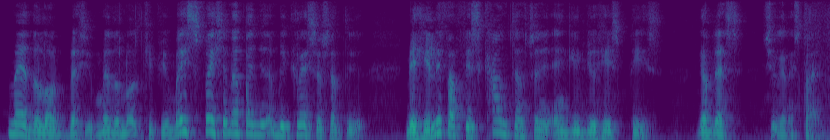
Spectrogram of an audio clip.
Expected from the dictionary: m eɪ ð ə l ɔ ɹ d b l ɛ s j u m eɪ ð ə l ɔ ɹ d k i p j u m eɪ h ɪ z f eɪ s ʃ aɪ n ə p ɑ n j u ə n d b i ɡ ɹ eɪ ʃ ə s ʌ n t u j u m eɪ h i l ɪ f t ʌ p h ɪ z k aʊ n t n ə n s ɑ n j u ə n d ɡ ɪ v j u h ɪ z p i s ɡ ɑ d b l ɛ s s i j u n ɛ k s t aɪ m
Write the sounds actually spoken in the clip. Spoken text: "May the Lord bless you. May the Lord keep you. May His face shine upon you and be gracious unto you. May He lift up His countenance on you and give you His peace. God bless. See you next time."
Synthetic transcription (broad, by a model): m eɪ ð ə l ɔ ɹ d b l ɛ s j u m eɪ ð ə l ɔ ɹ d k i p j u m eɪ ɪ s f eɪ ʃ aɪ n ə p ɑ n j u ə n b i ɡ ɹ eɪ ʃ ə s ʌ t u j u m eɪ h i l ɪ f ʌ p h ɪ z k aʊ n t ə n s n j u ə n ɡ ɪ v j u h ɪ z p i s ɡ ɑ d b l ɛ s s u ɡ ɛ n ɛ s t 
